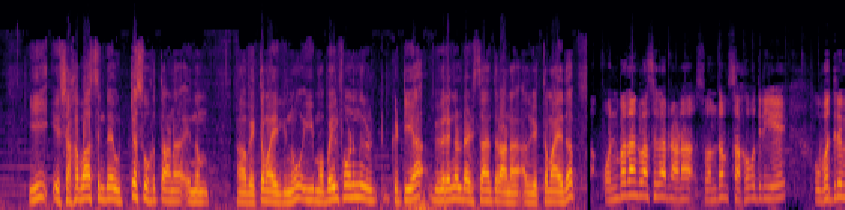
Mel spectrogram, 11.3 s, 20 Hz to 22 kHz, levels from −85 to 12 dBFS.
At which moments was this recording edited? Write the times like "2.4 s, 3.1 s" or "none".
7.9 s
